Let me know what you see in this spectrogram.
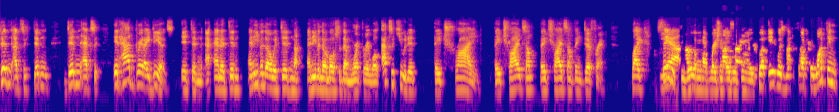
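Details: Male podcast co-host who says he has a bit of a speech impediment that may sound like rambling, type unspecified; speech impediment, disfluent speech with word and phrase repetitions.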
